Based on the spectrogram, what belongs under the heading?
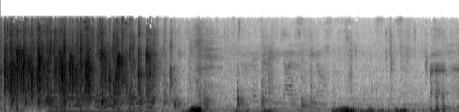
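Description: A burst of crowd applause fills the first few seconds with dense, rapid clapping, then quickly fades away, leaving quieter room noise and scattered low thumps.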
